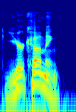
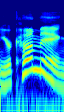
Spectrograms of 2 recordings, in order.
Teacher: rising tone at the end. Suddenly it's a question. Same words different tune.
